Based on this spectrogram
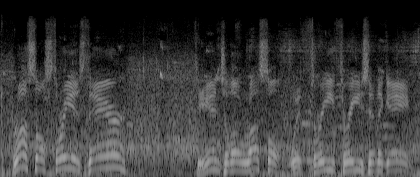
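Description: The speech moves at a fairly slow pace, dry with no echo, under loud background noise. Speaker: play-by-play announcer. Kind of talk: live sports play-by-play commentary. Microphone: headset.

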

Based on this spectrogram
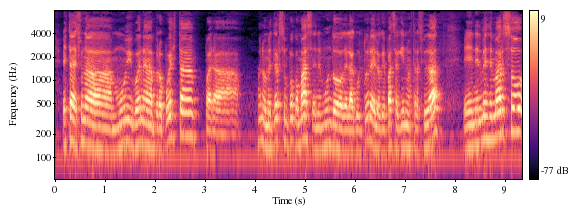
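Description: Lively intonation at a moderate pace from a man with a plain, everyday voice and fairly high pitch. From Argentina. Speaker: news presenter. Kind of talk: news presenting. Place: studio. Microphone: podium.

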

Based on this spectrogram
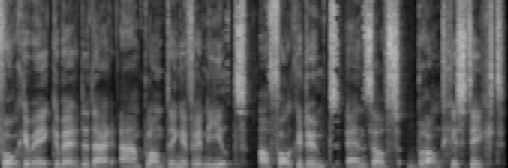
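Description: Over a quiet background, a man with a plain, everyday voice speaks at a moderate pace and fairly high pitch, his intonation lively. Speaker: news reporter. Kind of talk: news reading. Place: studio.

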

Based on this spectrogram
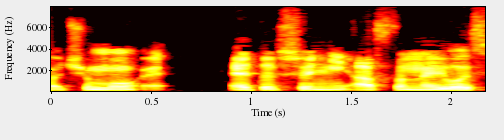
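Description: The man's voice holds a medium pitch with a quiet background behind it. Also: dry sound with no echo. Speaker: interviewer, social media blogger. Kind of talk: interview. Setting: video call. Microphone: video call.

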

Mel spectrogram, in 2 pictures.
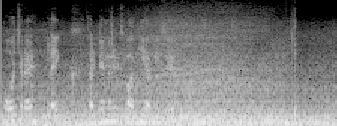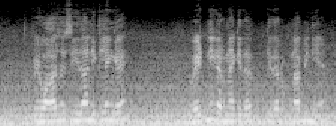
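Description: Music plays in the background as a man talks at a fairly slow pace in a dry sound with no echo. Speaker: vlogger. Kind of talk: casual vlog chat. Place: car. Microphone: camera far.

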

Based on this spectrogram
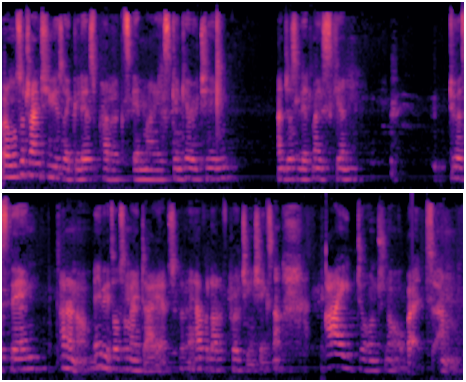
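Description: A woman speaks in an ordinary speaking voice, fairly low in pitch, at a moderate pace. Her intonation stays fairly even over light background noise. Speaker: vlogger. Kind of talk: casual vlog chat. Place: bathroom. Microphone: phone near.

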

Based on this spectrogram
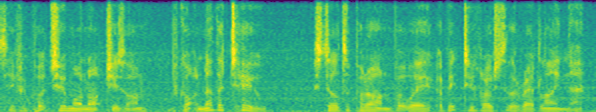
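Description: Amid noticeable background noise, a man with a fairly low pitch speaks at a fairly quick pace, his pitch swinging very widely. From Britain. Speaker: gaming YouTuber. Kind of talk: let's play commentary.

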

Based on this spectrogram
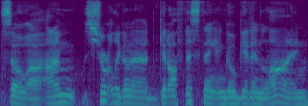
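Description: A man talks at a fairly slow pace in a bright, sharp tone, with a dry sound and no echo. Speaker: vintage reseller vlogger. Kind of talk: casual vlog chat. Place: car. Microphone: phone near.

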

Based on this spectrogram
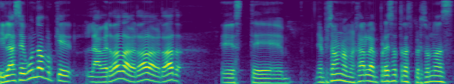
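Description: A man's fairly high voice with a rural Mexican accent, lively intonation and a fairly quick pace. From rural central Mexico. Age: 30s. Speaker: social media content creator and former radio announcer; social media content creator, former radio announcer. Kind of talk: casual interview. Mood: relaxed, reflective storytelling. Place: garage. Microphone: studio mic.

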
